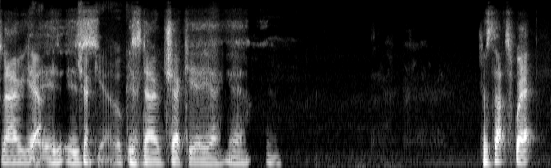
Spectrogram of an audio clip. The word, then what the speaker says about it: Czechia: couple no don't don't isn't it not it's pronounced czechia isn't it not CA yeah check it c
